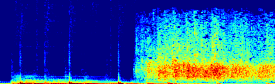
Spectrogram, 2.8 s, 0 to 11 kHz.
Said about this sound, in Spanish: Y este aplauso porque la Junta de Castilla y León celebra hoy el acto con el que se está conmemorando el Día del Recuerdo y del Homenaje a las Víctimas del Terrorismo en Castilla y León, en el que se están entregando 23 medallas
